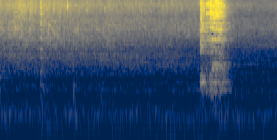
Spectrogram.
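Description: Onion and tomato fry in a pan with a constant close sizzle, a few faint taps from a spoon, then a sharp loud burst of hissing as the pan is stirred, fading back to a steady crackle.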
